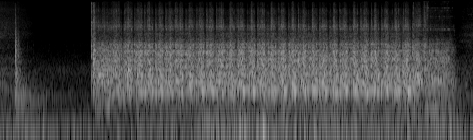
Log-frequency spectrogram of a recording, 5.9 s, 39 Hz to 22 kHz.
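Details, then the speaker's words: 1978 Triumph Spitfire 1500, sat for years, with new clear fuel filter: four and a half seconds of brisk regular cranking, no firing; cranks but won't start, owner suspects fuel pump isn't pumping. "and I can see because I got that fuel filter in now and it's it's got a clear case there's no fuel being pumped I don't think by this pump now"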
